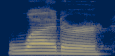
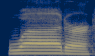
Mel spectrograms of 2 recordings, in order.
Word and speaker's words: water: Notice that pronunciation, water. So it just sounds like an not a strong R, water. And this T will become a soft D.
